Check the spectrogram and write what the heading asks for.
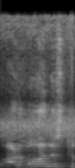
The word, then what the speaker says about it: advanced: Word लिखा है ADVANCED, इसकी प्रोनाउंसिएशन है एडवांस्ड। एडवांस्ड एंड में ट की आवाज इसलिए क्योंकि यहाँ जो ईडी है, ईडी से पहले जब भी सी होगा किसी भी वर्ब में, किसी भी वर्ब में जब भी ईडी से पहले क्या होगा सी, तो उसकी प्रोनाउंसिएशन होती है ट।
